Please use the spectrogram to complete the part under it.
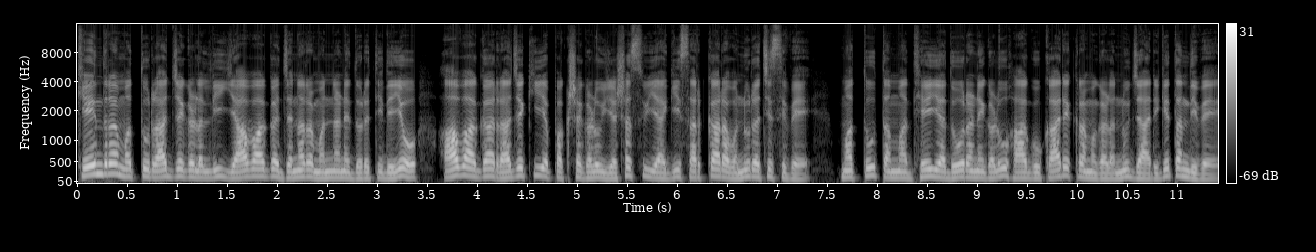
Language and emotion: Kannada, neutral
